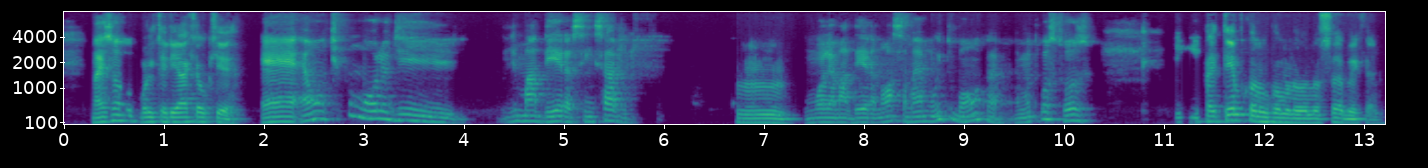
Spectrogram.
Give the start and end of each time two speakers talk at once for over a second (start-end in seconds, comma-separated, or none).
none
